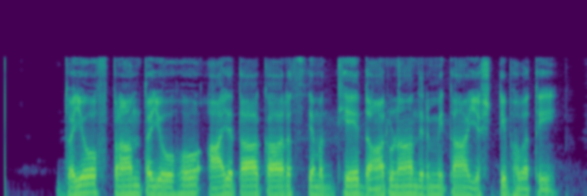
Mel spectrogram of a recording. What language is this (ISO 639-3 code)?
san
